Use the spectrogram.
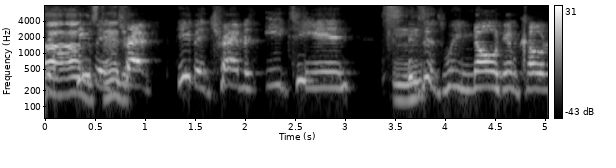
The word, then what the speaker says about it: Etienne: They did bring in Travis Etienne. Excuse me. He says that it's pronounced Etienne.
